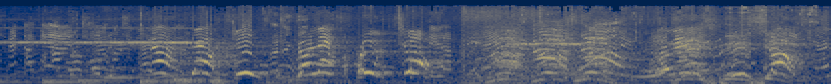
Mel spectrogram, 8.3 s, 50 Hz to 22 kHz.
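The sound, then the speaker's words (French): A street demonstration crowd in the Minimes neighbourhood on 21 April 2021: many voices overlapping in a loud, continuous babble, with shouts and raised calls rising out of the mass throughout. “En fond, vous entendez une manifestation qui a eu lieu dans le quartier des Minimes le 21 avril 2021.”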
